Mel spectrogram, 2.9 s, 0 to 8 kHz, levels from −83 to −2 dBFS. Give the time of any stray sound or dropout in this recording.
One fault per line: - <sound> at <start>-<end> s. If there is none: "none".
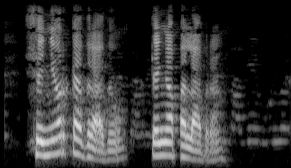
none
